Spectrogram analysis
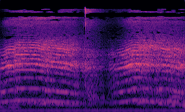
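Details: Newborn baby boy just after a normal delivery at a lying-in clinic, with meconium present: strong, high-pitched cry with a brief pause for breath; a vigorous, healthy-sounding cry.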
